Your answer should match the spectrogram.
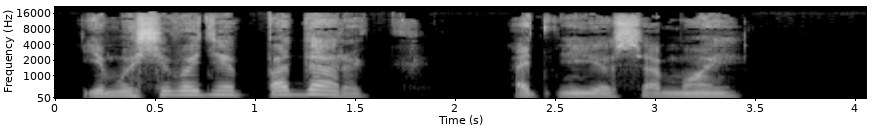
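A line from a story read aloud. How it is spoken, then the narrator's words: Plain. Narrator (Russian): сказала Варя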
